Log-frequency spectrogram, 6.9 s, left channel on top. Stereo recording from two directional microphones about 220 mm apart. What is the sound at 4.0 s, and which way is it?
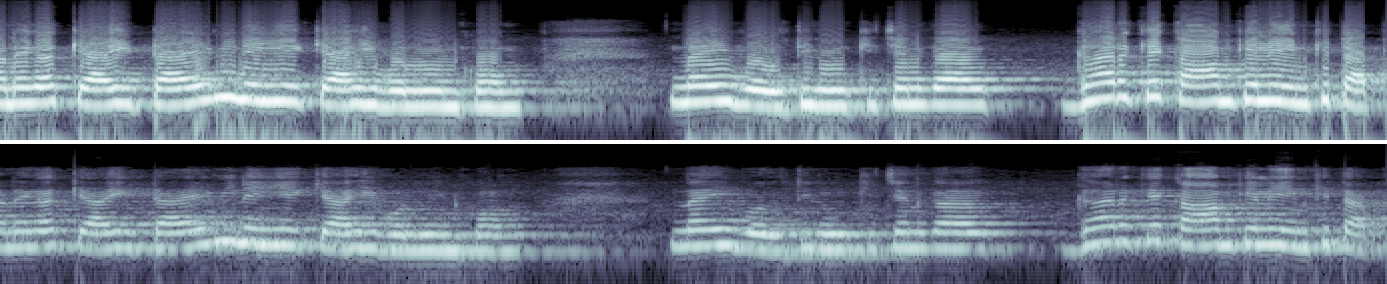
A woman's voice, 35° left (ahead or behind).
